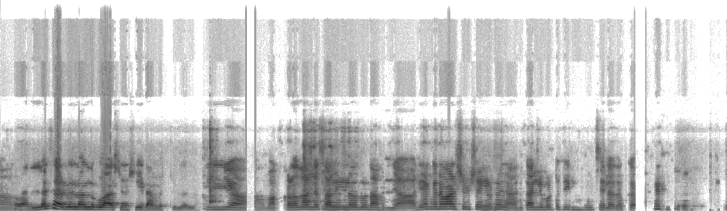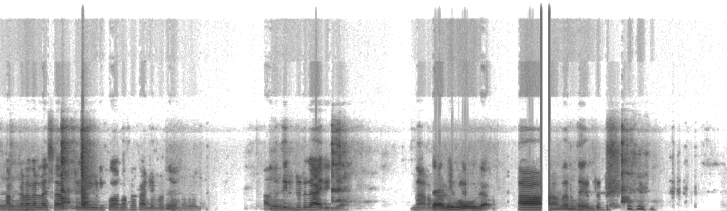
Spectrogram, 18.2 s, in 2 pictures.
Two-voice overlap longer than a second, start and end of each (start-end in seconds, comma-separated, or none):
none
